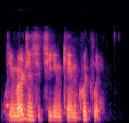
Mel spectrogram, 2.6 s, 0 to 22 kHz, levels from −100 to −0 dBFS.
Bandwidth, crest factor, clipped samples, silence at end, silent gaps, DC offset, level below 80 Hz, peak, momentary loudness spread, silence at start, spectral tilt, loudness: 8 kHz; 20 dB; under 0.1%; 0.55 s; none; under 0.1%; -62 dBFS; 0 dBFS; 11 LU; 0.1 s; -5.5 dB/octave; -20 LUFS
